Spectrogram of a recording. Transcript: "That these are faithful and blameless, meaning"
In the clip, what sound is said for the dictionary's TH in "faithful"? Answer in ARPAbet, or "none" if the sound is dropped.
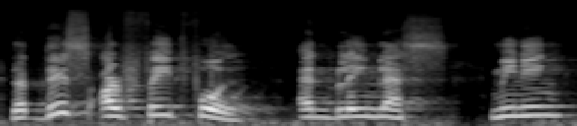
T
